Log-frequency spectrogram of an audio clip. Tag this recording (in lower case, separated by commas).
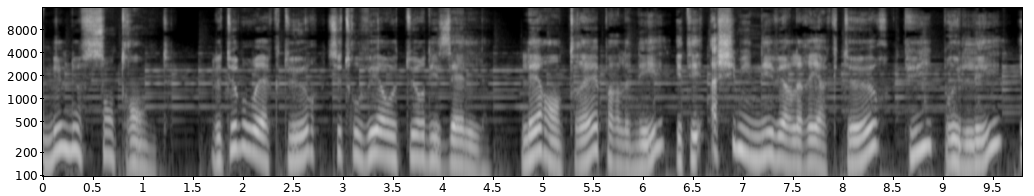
music, speech, mandolin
